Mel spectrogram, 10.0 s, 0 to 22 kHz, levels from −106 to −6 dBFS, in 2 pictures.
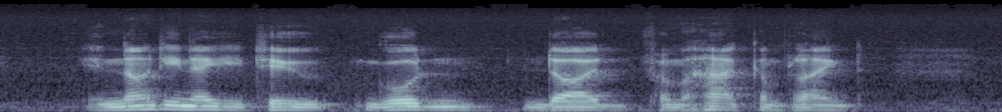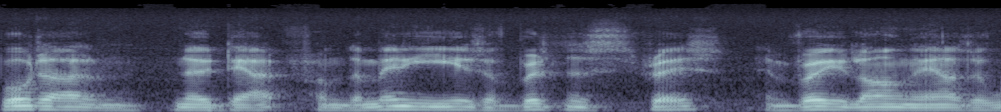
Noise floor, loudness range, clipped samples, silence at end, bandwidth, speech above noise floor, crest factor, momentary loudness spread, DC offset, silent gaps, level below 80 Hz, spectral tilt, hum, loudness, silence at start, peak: -60 dBFS; 2 LU; under 0.1%; 0 s; 16.5 kHz; 25 dB; 22 dB; 12 LU; under 0.1%; none; -62 dBFS; -5 dB/octave; none; -34 LUFS; 0.4 s; -14 dBFS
